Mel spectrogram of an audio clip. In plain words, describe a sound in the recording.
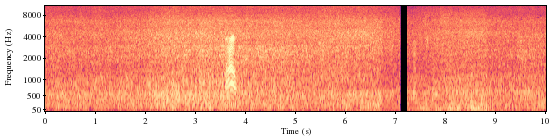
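Wind blows across the open beach.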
